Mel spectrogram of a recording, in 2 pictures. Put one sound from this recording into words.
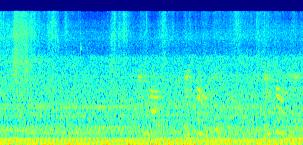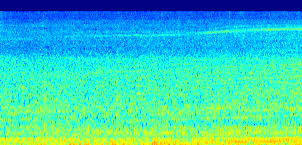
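A diesel train engine rumbles steadily as the train pulls away.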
